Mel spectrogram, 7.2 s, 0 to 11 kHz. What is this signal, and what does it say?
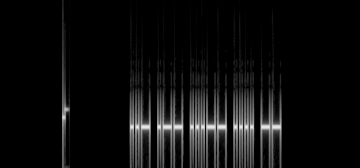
Morse code, heard as a keyed tone, about 22 wpm, 700 Hz. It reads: UW3HM
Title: Call Signs - 22wpm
